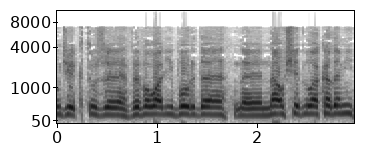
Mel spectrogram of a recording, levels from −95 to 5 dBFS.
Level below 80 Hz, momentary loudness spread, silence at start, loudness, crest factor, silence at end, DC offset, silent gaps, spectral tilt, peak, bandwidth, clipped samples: -56 dBFS; 4 LU; 0 s; -12 LUFS; 12 dB; 0 s; under 0.1%; none; -7 dB/octave; 0 dBFS; 7.4 kHz; 0.2%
